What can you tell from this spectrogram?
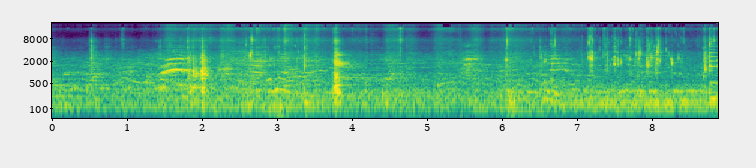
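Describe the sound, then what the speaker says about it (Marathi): Cooked karadi greens are rinsed in cold water in a strainer, with running tap water, drips and splashes under a woman's speech and background voices. "आता हिला आपण थंड पाण्यामध्ये धुवून घ्यायचे।"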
